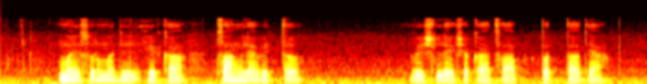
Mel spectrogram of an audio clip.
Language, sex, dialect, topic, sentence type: Marathi, male, Standard Marathi, banking, statement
